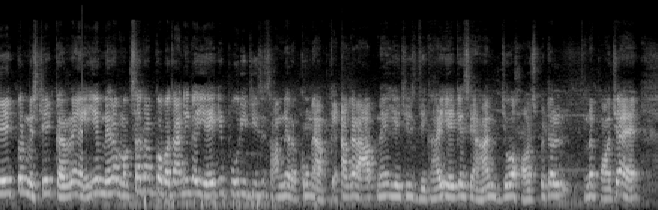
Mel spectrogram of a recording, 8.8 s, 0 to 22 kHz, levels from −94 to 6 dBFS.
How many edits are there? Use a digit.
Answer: 2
